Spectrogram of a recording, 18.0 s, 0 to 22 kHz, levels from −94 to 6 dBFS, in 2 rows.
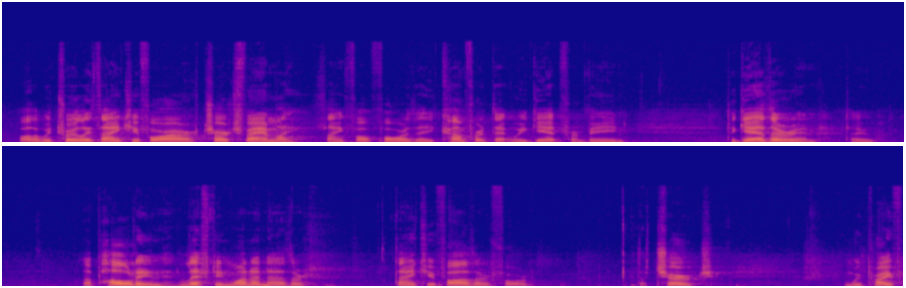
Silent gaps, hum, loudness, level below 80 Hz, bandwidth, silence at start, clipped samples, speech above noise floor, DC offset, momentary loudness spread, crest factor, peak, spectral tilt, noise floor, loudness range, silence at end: none; none; -38 LUFS; -84 dBFS; 16 kHz; 0.2 s; under 0.1%; 32 dB; under 0.1%; 17 LU; 22 dB; -18 dBFS; -5 dB/octave; -70 dBFS; 7 LU; 0 s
